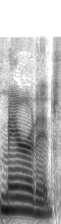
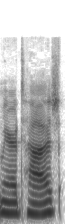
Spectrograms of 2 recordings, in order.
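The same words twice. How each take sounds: First: The ending rhymes with heritage. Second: The ending does not rhyme with heritage. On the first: The speaker calls it right. "like heritage" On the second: The speaker calls it wrong. "I used to call it Meritage"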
